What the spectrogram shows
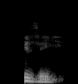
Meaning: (proper noun) A diminutive of the female given name Isabel, Isobel, Isabelle, Isabella, Elizabeth, Isidora, Isra, Izebel, Ismara and Isobelle
- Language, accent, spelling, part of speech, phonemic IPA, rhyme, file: English, Southern England, Izzy, proper noun / noun, /ˈɪzi/, -ɪzi, LL-Q1860 (eng)-Izzy.wav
